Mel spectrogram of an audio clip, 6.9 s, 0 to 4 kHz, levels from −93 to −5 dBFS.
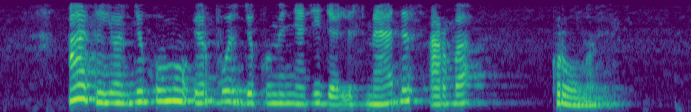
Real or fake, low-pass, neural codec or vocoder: fake; 3.6 kHz; codec, 16 kHz, 16 kbps, FreqCodec, larger model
